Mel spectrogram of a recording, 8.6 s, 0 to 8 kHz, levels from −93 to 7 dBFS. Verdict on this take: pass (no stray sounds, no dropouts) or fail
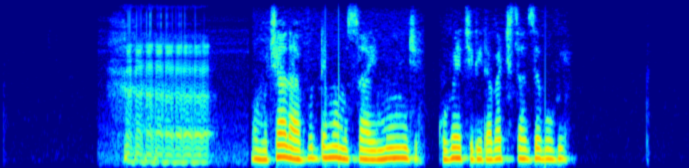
fail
